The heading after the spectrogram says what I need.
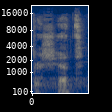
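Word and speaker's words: בראשית: If we take the Bible, the first words in the Bible is, I believe it's pronounced Breshet, which means in the beginning.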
